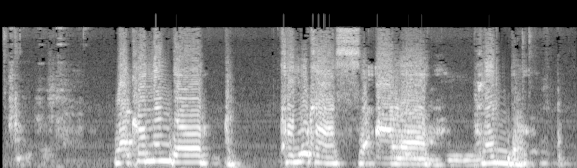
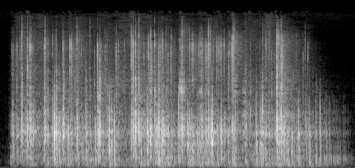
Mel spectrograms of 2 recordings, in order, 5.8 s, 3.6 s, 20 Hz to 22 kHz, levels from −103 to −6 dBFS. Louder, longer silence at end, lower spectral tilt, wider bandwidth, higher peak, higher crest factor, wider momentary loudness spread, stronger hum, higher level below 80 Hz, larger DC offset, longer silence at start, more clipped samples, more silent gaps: first, -8 LUFS vs -26 LUFS; about the same, 0.1 s vs 0.15 s; first, -4.5 dB/octave vs -2.5 dB/octave; second, 11.5 kHz vs 16.5 kHz; about the same, 0 dBFS vs -2 dBFS; second, 10 dB vs 26 dB; first, 18 LU vs 6 LU; neither; first, -36 dBFS vs -66 dBFS; neither; about the same, 0.05 s vs 0.1 s; neither; neither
